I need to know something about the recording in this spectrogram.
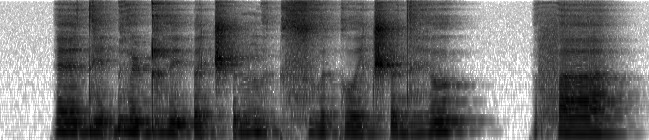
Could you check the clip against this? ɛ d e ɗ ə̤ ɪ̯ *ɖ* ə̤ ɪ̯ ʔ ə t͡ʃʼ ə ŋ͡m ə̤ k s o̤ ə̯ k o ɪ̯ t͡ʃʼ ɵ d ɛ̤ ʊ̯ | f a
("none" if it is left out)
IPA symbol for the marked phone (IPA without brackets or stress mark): ɖ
